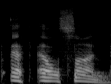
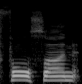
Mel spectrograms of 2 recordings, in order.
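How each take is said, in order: First: The first part is spelled out as letters. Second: The first part is said as one word. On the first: The speaker calls it wrong. "not F L sun. So we've been saying it incorrectly" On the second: The speaker calls it right. "Apparently, it's full sun"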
